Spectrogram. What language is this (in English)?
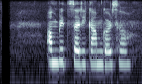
Nepali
